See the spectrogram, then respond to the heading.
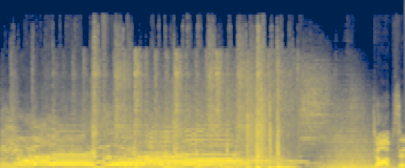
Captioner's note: crowd cheering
